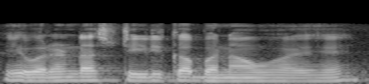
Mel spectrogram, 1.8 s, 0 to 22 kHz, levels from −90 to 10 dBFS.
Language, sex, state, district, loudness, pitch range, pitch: Hindi, male, Arunachal Pradesh, Lower Dibang Valley, -17 LUFS, 115-130 Hz, 125 Hz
